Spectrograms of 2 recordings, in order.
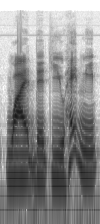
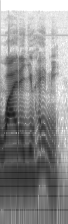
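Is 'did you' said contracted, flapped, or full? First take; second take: full; flapped. First: Each word of 'did you' is said fully. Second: The d in 'did' sounds like a soft r. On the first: "sin contraer de ninguna manera" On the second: "vamos a hacer la D como R suave"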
